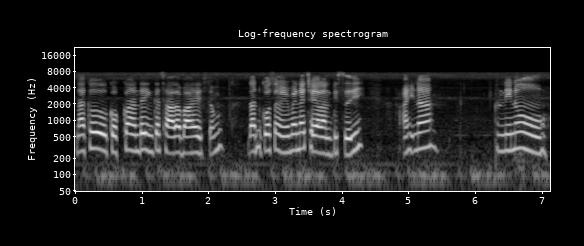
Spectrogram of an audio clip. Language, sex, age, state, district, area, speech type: Telugu, female, 45-60, Andhra Pradesh, Srikakulam, urban, spontaneous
